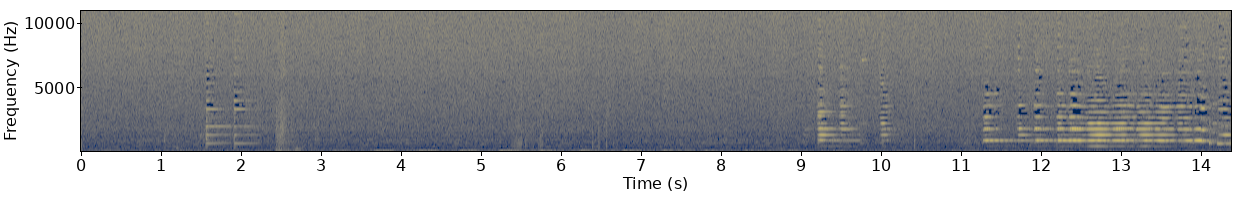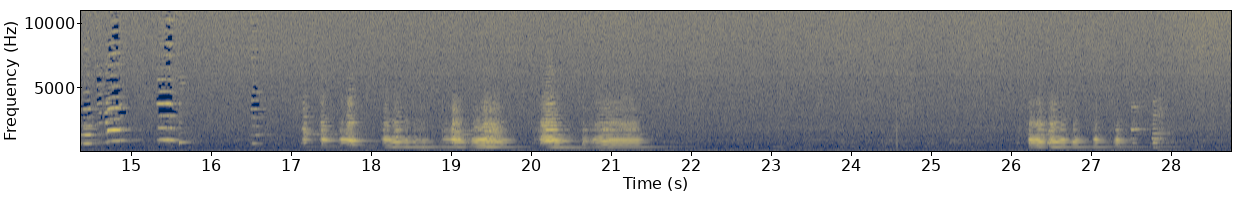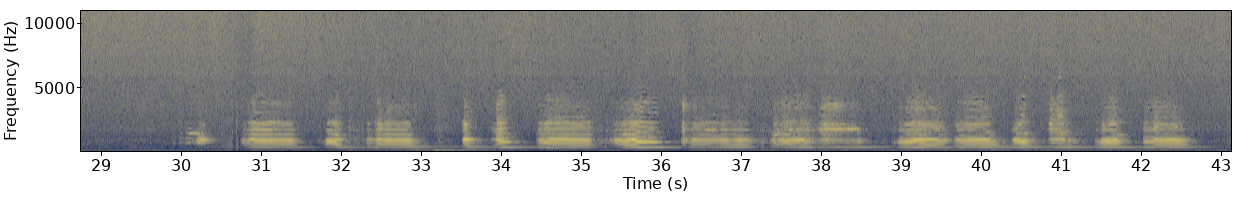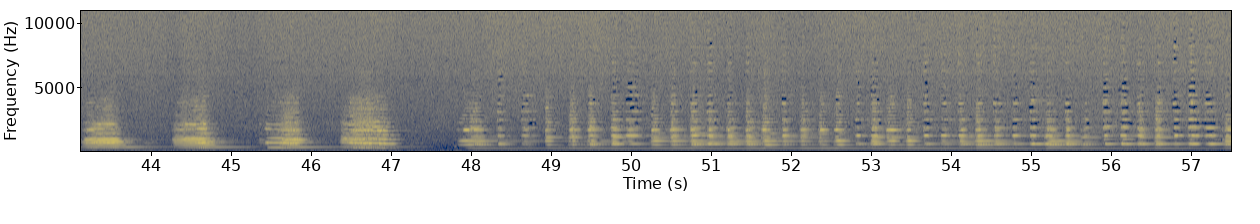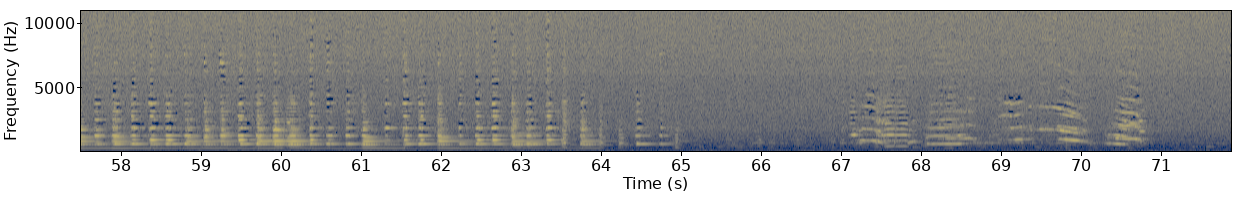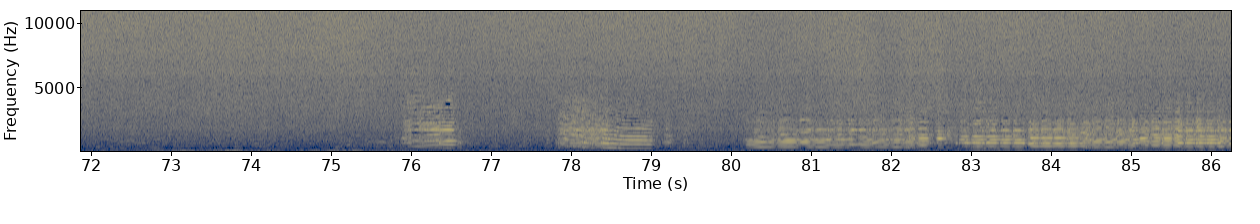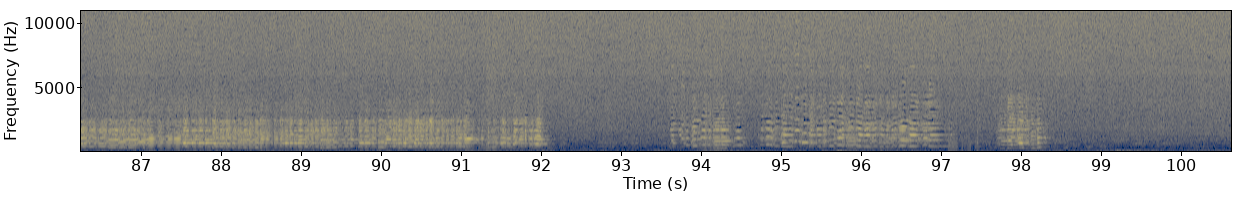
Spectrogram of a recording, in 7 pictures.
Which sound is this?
Raw recording of violin doodling recorded with the built in crappy microphones on an HP laptop with my ancient cool edit 96.
violin, improvization, noisy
